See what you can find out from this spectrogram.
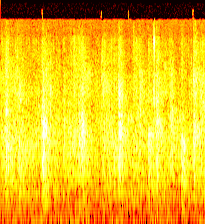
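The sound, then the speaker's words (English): A church audience applauds with dense, continuous hand claps that hold at a moderate, even loudness for the whole stretch. “Why don't you give the man of God one more hand clap?”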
